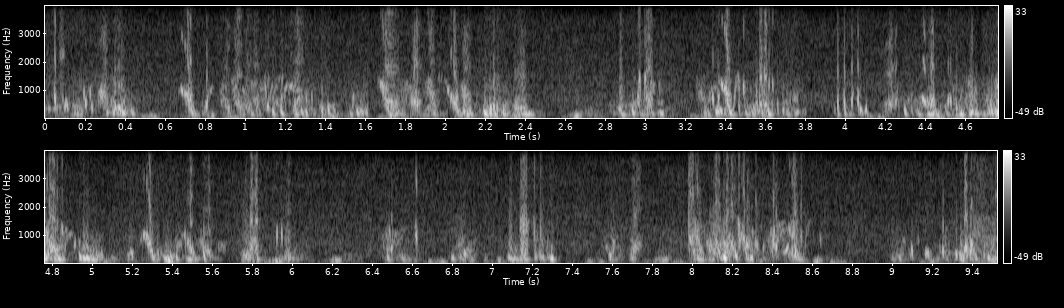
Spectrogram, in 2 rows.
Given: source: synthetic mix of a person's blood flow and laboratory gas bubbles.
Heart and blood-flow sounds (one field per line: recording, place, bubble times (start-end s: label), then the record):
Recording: Doppler ultrasound of blood flow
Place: precordium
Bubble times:
0.00-0.48 s: bubbles
0.64-1.61 s: bubbles
1.65-2.46 s: bubbles
2.82-3.12 s: bubbles
3.25-3.81 s: bubbles
3.93-4.14 s: bubbles
4.17-5.08 s: bubbles
5.17-5.67 s: bubbles
5.73-6.08 s: bubbles
6.43-6.66 s: bubbles
6.77-6.99 s: bubbles
7.05-7.34 s: bubbles
7.54-7.76 s: bubbles
7.82-7.92 s: bubbles
7.98-8.67 s: bubbles
8.98-9.53 s: bubbles
From the record:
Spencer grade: 4 (maximum detectable bubble signal sounding continuously throughout systole and diastole of every cardiac period, and overriding the amplitude of the normal cardiac signals)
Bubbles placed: anywhere in the cardiac cycle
